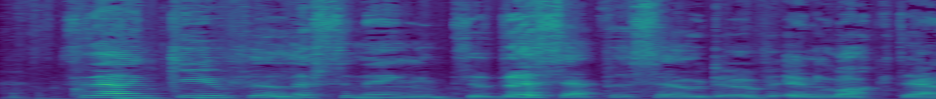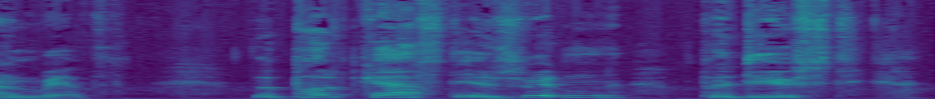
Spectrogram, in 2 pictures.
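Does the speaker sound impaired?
Yes: cerebral palsy; affects coordination and muscle control of whole body.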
